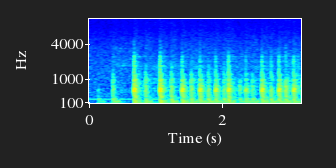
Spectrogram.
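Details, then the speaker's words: Rear wheel bearing check on a C3 Corvette, passenger side, rotor rocked by hand: sharp metallic clunks two or three a second from play; bearing not bad but worn, on its way out. "that the noise you hear you don't want to hear that noise so this one probably wouldn't you know you'd probably use it for a little bit but it is on its way out"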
